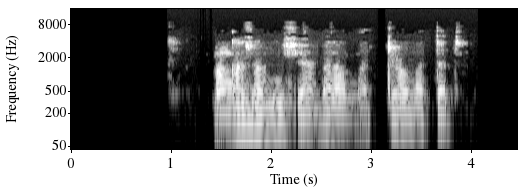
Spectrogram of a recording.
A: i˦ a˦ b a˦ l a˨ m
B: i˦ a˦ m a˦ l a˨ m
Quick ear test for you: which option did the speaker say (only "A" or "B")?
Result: A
